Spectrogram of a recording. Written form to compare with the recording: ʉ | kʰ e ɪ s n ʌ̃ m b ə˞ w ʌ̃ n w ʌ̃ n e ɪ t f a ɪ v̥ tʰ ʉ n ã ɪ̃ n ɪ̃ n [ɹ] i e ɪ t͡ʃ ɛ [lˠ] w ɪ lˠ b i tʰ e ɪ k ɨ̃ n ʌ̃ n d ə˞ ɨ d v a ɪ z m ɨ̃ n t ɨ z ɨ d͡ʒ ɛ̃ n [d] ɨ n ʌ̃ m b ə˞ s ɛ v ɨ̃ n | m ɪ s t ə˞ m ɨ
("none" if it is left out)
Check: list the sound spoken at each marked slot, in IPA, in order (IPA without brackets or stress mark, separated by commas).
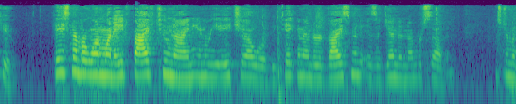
ɹ, lˠ, d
